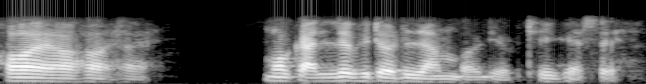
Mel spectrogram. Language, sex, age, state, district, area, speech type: Assamese, male, 30-45, Assam, Nagaon, rural, conversation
